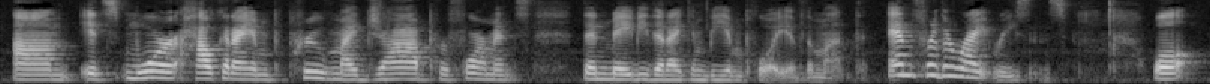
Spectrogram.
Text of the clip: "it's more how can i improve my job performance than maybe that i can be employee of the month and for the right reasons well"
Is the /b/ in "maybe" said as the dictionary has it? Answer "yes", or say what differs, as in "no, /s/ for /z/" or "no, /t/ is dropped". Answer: yes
